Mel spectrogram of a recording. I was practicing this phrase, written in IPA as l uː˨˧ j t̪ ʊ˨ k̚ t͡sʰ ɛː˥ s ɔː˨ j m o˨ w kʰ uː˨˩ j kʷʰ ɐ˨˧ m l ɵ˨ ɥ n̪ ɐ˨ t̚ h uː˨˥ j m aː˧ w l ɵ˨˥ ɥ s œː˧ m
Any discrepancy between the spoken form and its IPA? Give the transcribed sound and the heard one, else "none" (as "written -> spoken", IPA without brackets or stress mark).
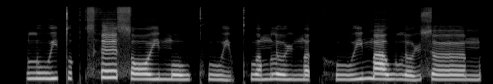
none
